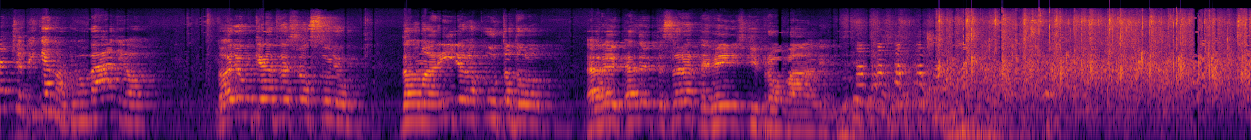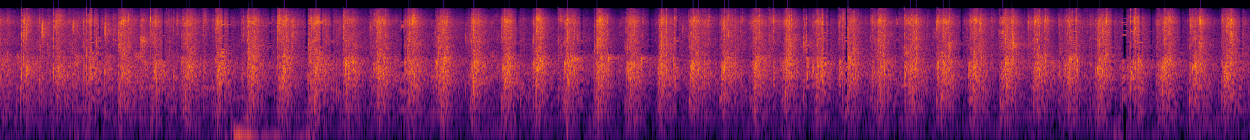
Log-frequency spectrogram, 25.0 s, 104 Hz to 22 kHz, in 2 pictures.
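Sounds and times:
audience clapping in unison: 0:09.1 - 0:25.0.

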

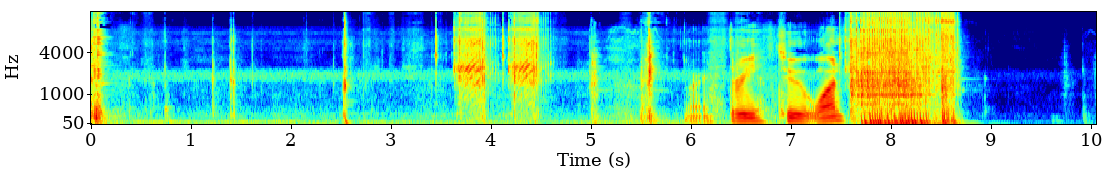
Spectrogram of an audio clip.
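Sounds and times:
sharp metal clicks: 0:07.4 - 0:08.8.

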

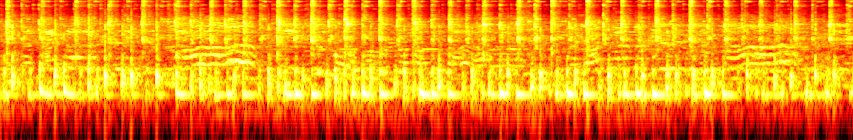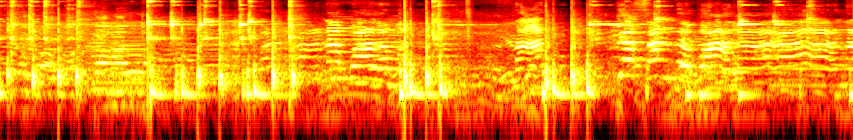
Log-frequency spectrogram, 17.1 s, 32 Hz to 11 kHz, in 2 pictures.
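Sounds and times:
hand percussion strokes: 0:00.0 - 0:11.6.

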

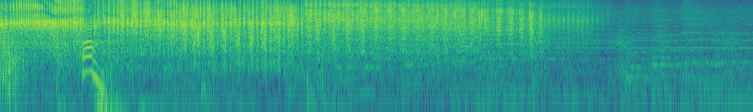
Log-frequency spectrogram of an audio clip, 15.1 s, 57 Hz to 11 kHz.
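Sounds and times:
rocket motors crackling hiss: 0:00.0 - 0:12.2.

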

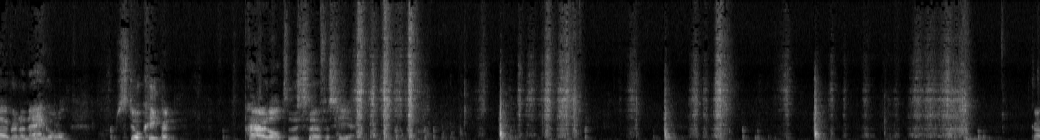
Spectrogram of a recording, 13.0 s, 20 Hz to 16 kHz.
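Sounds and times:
hand plane scraping wood: 0:04.1 - 0:12.3.

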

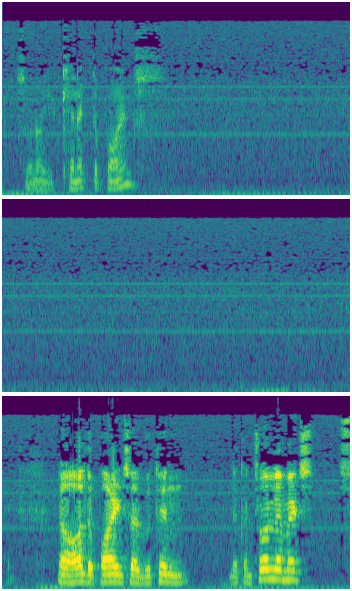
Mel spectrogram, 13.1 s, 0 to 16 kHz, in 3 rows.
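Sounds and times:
electrical mains hum: 0:00.0 - 0:13.0
faint high-pitched whine: 0:00.0 - 0:13.0.

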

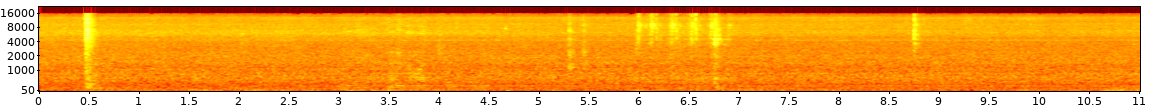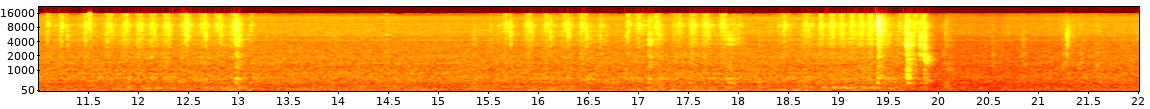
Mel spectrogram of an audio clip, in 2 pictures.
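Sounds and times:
sewing machine motor hum: 0:05.9 - 0:07.0, 0:11.0 - 0:13.3, 0:15.3 - 0:19.9
sewing machine rapid ticking: 0:06.0 - 0:06.9, 0:11.0 - 0:13.2, 0:15.5 - 0:19.8.

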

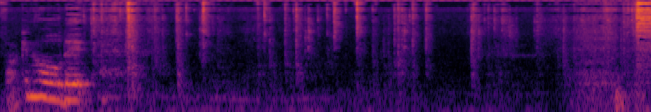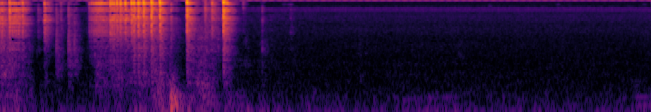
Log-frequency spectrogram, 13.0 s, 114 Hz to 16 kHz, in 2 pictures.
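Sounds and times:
aluminium foil crinkling: 0:01.0 - 0:08.9.

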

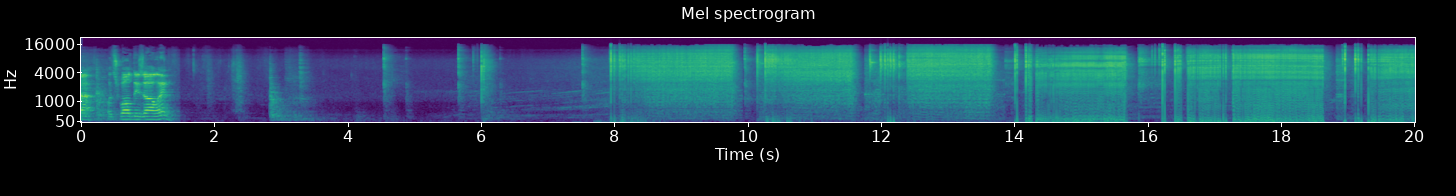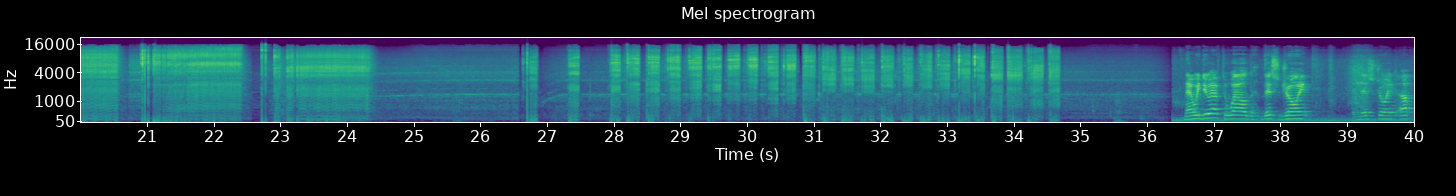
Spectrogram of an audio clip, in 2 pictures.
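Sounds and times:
welder crackling: 0:07.9 - 0:24.4, 0:26.6 - 0:34.7.

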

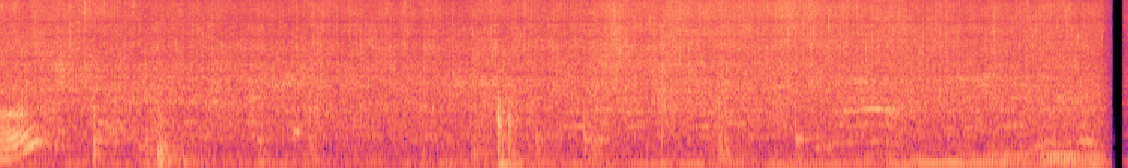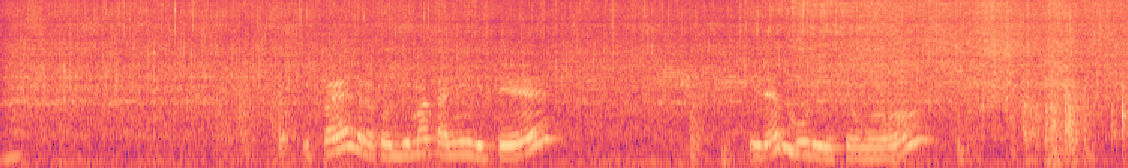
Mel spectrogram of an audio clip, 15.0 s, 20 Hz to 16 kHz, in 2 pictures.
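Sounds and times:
food sizzling in oil: 0:00.0 - 0:15.0.

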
